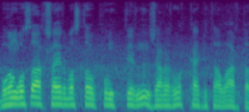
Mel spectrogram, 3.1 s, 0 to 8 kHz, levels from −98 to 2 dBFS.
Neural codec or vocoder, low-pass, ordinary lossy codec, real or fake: none; none; none; real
